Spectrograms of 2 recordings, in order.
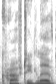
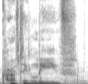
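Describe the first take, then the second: First: The second word has a short vowel. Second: The second word has a long vowel. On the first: "That's technically a crafting lev" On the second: "Or leave"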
